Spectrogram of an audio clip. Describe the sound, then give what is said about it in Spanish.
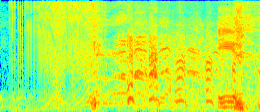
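A voice imitates a handbag zipper being pulled open: a continuous, buzzy, raspy run of rapid voiced pulses lasting a couple of seconds, fairly loud and rising slightly in brightness toward the end. “Y por le favor, ¿puedes repetir el ruido de la cremallera?”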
